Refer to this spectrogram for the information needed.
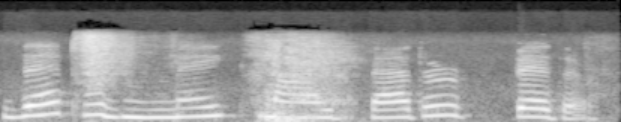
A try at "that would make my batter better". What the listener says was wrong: yeah good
